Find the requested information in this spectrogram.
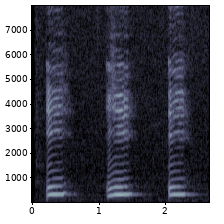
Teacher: Il est au premier ton, comme une ligne droite. Quand on le prononce, cet accent est plat et haut.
